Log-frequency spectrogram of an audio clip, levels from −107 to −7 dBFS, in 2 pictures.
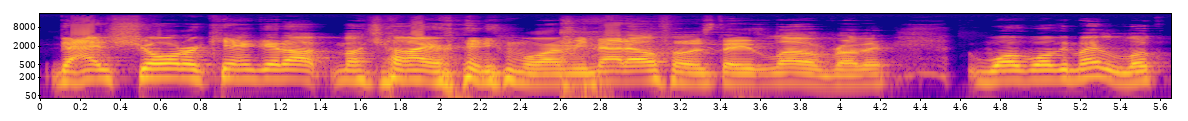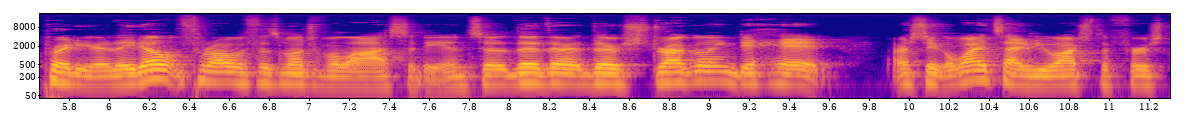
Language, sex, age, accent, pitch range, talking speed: English, male, 20-39, American, 115-145 Hz, 240 wpm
